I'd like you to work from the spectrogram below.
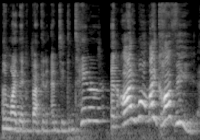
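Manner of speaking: indignant complaining, building to a loud, high outburst over the coffee; upset rant. Retold or imitated. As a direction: grumble about the inconsiderate kids, then blow up. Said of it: "And I was like".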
